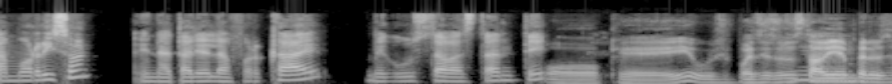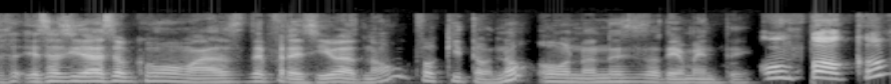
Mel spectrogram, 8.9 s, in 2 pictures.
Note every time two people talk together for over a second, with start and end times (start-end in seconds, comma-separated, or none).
none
